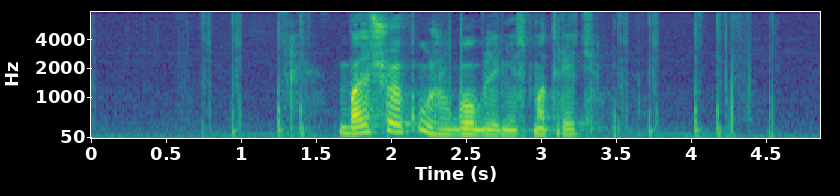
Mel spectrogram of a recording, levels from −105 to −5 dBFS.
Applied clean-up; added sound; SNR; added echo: none; Writing; 17 dB; none.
